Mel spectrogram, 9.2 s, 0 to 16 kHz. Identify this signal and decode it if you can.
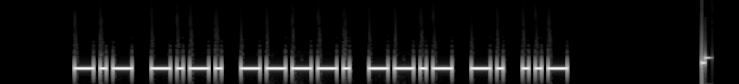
Morse code, heard as a keyed tone, about 15 wpm, 700 Hz. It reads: KC9QNU
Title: USA Call Signs - 6 Characters - 2x Character Spacing - 15wpm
